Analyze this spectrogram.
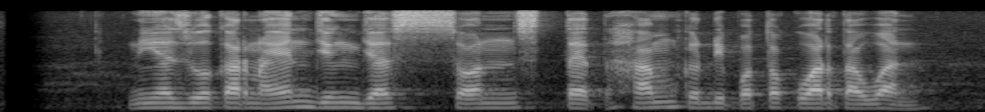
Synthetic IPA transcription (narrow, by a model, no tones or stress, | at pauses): niazulkarnaɛnd͡ʒɨŋd͡ʒassɔnst̪ɛt̪̚hamkɨrdipɔt̪ɔkuwart̪awan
